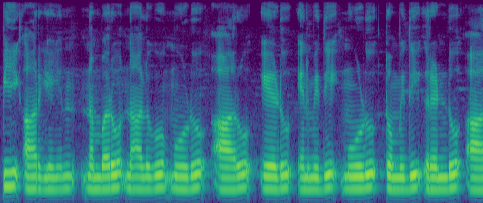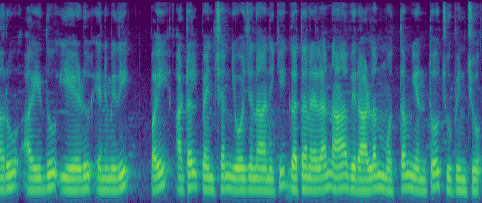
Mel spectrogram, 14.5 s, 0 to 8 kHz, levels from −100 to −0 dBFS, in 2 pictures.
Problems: none marked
